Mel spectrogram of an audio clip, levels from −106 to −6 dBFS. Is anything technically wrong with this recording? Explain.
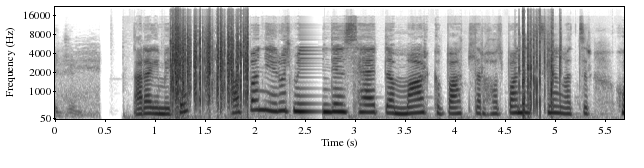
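Yes. From 1.15 to 1.93 s, and again from 4.59 to 5.06 s, dense, uneven scratching and rustling bursts sit over the sound, first a little louder than it, then roughly level with it. This is cable scratch noise, likely from a worn cable, connector or control being moved.

From 2.45 to 2.69 s the last sound hangs on as a fading buzz or hiss without dropping to silence, then resumes exactly where it stopped, about 0.22 s late with nothing lost. This is a call audio freeze, likely delayed packets emptying the jitter buffer.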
